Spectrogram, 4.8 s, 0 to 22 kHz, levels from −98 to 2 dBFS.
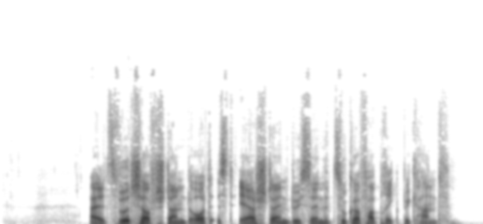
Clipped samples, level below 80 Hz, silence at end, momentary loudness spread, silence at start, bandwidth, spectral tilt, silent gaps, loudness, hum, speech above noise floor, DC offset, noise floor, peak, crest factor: under 0.1%; -56 dBFS; 0.35 s; 13 LU; 0.9 s; 15.5 kHz; -5 dB/octave; none; -29 LUFS; none; 44 dB; under 0.1%; -73 dBFS; -8 dBFS; 22 dB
